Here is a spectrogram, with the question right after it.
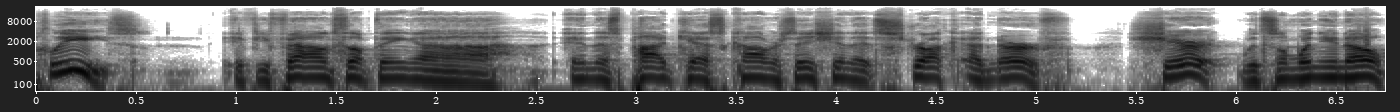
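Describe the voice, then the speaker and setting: A man talks at a moderate pace and a fairly high pitch. His pitch varies in an ordinary way, and the recording is very clean with a silent background. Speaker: podcast host. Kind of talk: podcast outro. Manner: stumbling.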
